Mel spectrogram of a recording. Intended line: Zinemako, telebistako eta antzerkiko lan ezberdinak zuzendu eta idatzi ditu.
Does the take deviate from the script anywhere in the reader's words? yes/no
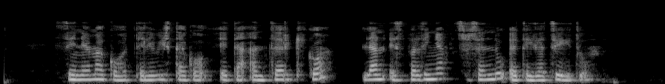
no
